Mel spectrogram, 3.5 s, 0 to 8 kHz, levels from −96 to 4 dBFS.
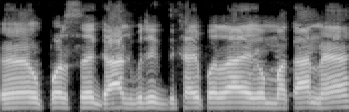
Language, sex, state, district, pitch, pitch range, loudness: Hindi, male, Bihar, Purnia, 135 Hz, 130-135 Hz, -14 LUFS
